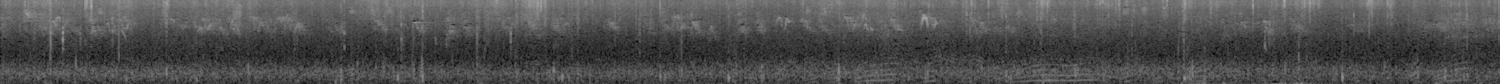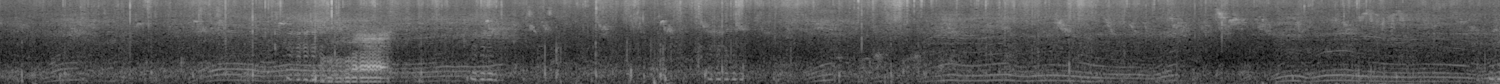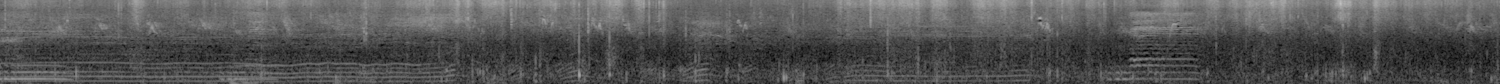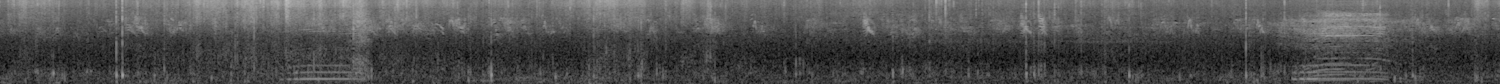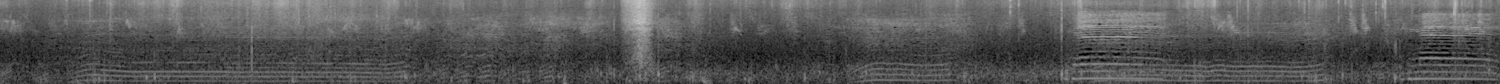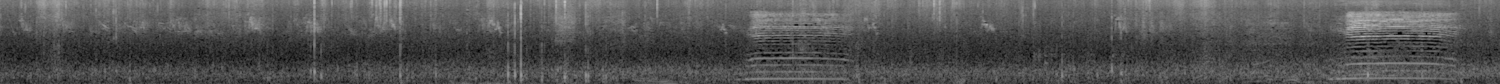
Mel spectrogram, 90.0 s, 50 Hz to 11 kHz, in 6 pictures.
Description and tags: Sheeps eating straw and a chainsaw in the distance
Recorded with a Zoom H1n.
ambience, field, bleat, herd, sheeps, wind, field-recording, eating, baa, dog, rural, interior, sheep, distance, birds, trees, farm, countryside, chainsaw, chewing, pasture, chew, bah, ambiance, lamb, bleating, nature, eat, goat, country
